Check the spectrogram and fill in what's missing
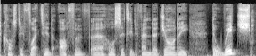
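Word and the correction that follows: de Wijs: No, it's Device, and I think it's... – Device? – Pronounced Device. – Jordi Device.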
